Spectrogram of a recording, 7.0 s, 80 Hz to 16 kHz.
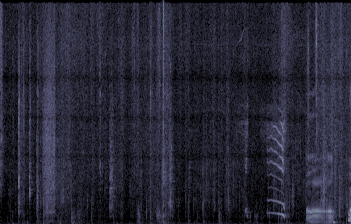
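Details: Briard puppies, 4.5 weeks old, indoors: a brief high whine with stacked harmonics slides downward, then a burst of broadband rustling noise; faint background noise before.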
